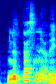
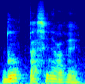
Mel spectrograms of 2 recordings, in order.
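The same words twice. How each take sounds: First: Louder insistent "Ne pas s'énerver", "pas" stressed; firmer repeat. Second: Said in the usual way. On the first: Real, not acted. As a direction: press the word "pas" as a self-warning. (répété plus fort, en appuyant sur « pas »)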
